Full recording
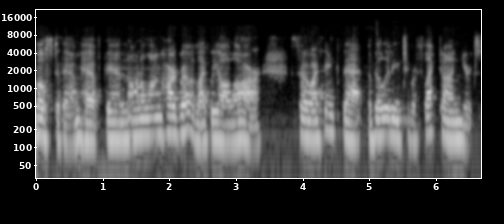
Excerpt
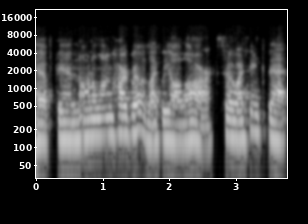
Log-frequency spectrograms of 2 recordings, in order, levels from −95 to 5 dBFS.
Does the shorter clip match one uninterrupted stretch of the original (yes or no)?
no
